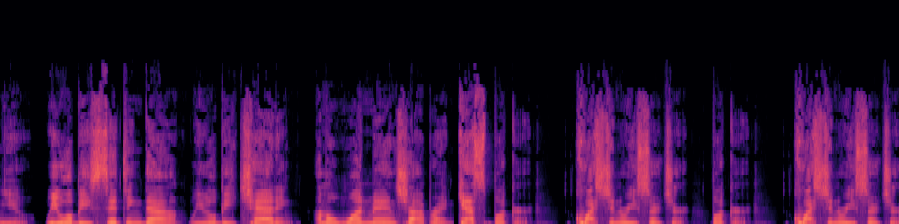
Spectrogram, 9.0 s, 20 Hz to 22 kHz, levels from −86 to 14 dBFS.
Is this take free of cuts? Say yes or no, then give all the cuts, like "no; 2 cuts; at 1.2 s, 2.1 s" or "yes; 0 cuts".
no; 2 cuts; at 4.5 s, 7.1 s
